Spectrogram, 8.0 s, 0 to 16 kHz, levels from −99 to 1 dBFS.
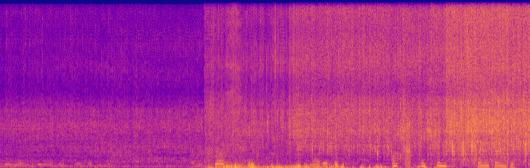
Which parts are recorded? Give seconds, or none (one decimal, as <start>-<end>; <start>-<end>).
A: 4.5-8.0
